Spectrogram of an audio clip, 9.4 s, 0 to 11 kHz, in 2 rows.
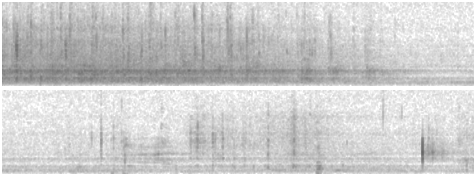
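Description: An audience applauds at the inaugural ceremony of the ICAI AI Innovation Summit 2024, a dense wash of clapping that is strongest at first and then tapers to scattered claps, heard faintly from a distance.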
